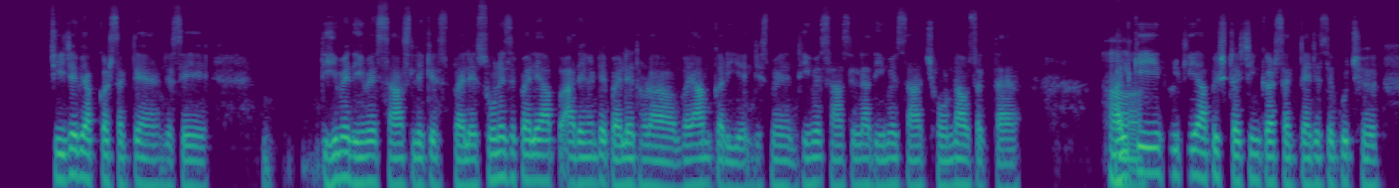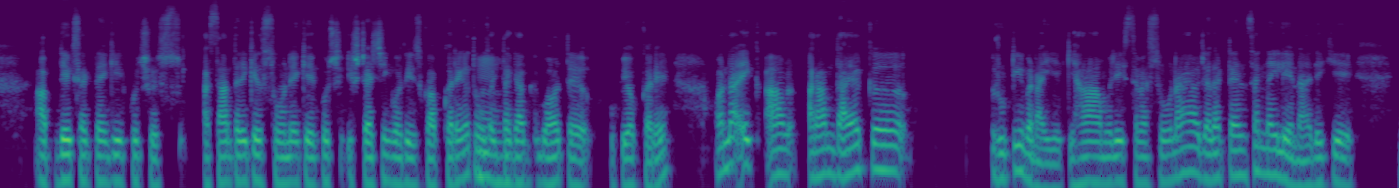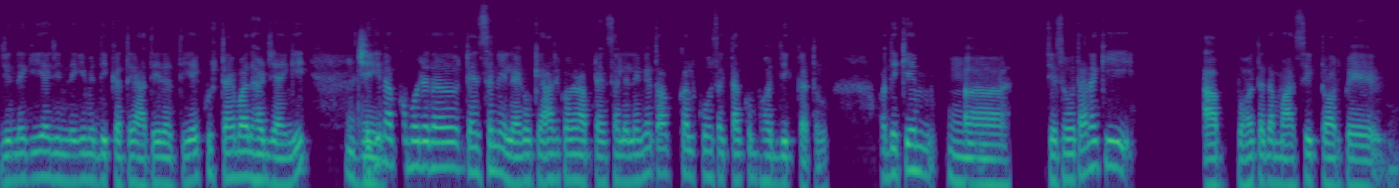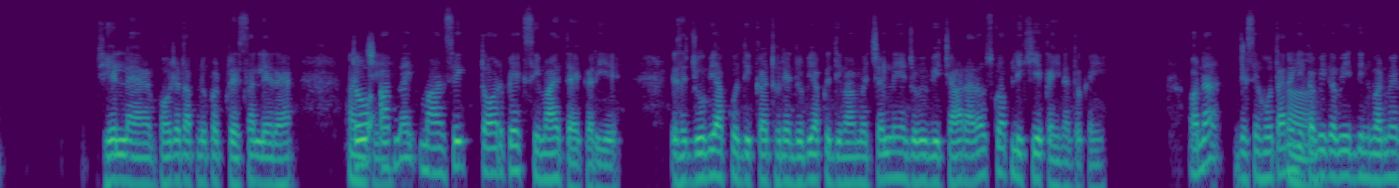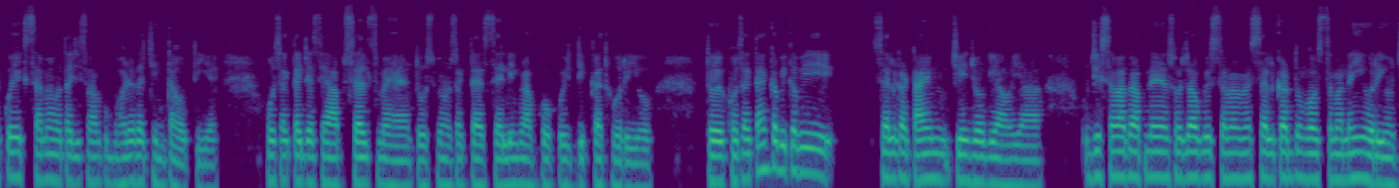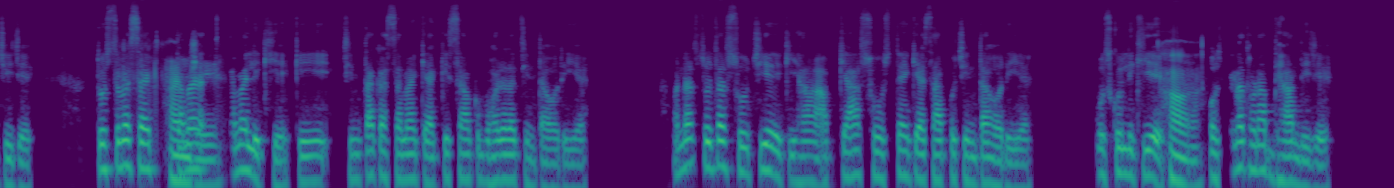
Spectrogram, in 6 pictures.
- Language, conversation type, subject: Hindi, advice, सोने से पहले चिंता और विचारों का लगातार दौड़ना
- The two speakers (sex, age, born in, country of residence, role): male, 25-29, India, India, advisor; male, 25-29, India, India, user
- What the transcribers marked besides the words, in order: in English: "स्ट्रेचिंग"; in English: "स्ट्रेचिंग"; in English: "रूटीन"; in English: "टेंशन"; in English: "टाइम"; in English: "टेंशन"; in English: "टेंशन"; in English: "प्रेशर"; in English: "सेल्स"; in English: "सेलिंग"; in English: "सेल"; in English: "टाइम चेंज"; in English: "सेल"; other background noise; tapping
